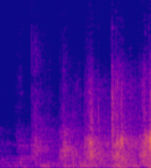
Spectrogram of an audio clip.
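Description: Scattered applause in a parliament chamber, starting about a second in and building toward the end.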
